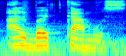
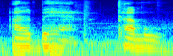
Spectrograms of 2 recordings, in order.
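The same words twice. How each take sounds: First: The name is read as spelled, English style. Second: The name is said with French pronunciation. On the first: The speaker calls it wrong. "the spelling is" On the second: The speaker calls it right. "he's French, so it's pronounced as"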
